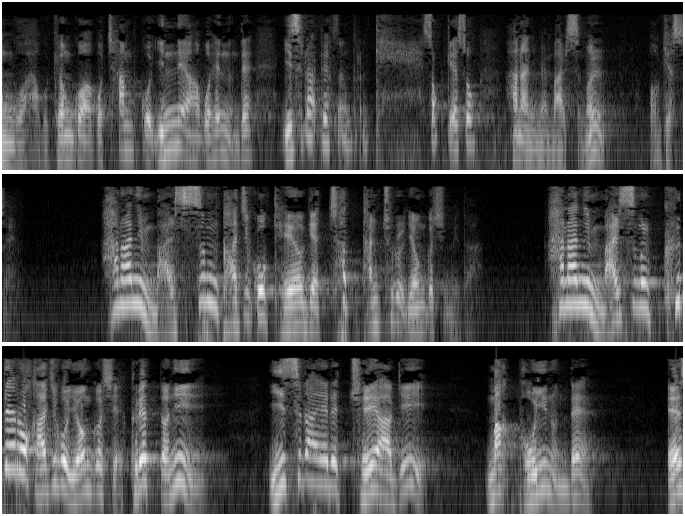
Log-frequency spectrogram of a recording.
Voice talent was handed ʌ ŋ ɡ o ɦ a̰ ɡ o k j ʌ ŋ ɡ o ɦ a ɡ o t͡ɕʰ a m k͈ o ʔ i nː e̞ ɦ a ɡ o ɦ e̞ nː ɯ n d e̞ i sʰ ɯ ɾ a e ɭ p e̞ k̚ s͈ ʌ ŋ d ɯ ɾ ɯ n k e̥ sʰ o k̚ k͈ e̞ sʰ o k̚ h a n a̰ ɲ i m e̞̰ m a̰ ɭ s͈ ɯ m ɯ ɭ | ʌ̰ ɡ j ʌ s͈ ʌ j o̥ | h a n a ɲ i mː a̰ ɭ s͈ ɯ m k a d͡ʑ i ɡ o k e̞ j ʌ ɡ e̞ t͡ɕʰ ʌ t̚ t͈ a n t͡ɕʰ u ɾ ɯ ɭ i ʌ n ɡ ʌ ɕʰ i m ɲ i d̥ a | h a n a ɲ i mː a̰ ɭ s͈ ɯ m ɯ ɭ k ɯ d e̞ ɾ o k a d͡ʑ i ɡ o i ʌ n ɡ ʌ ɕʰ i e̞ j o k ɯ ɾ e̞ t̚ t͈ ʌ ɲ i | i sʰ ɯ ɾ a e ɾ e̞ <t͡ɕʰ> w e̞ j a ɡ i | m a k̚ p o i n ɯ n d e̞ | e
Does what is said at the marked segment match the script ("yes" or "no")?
no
